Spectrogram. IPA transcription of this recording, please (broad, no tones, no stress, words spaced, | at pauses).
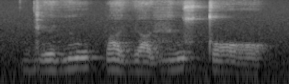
ɡʲelʲu paʎavʲus tɔ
